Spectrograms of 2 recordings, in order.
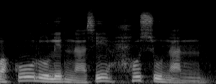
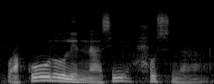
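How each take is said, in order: First: The last word is said husunan. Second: The last word is said husna. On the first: This is a rare, irregular reading. "husunan bidhammataini" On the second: This is another variant reading. "husna kabusra"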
